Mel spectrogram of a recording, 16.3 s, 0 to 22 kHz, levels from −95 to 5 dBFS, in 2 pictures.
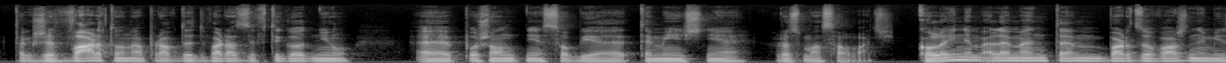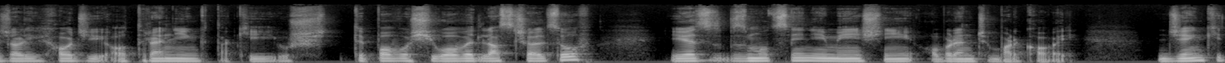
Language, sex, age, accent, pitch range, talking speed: Polish, male, 30-49, native, 100-110 Hz, 115 wpm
